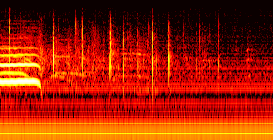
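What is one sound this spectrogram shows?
A few people in an audience clap sparsely in a large hall.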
